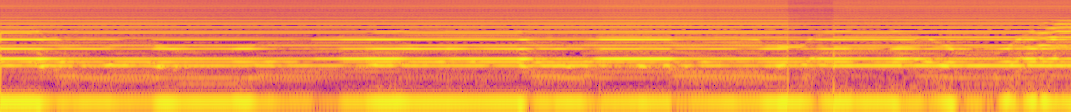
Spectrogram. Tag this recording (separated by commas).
Sound effect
